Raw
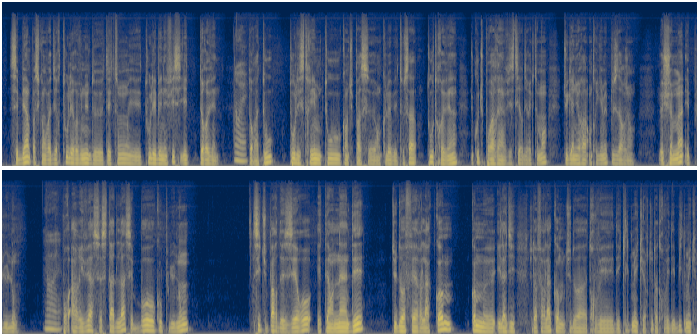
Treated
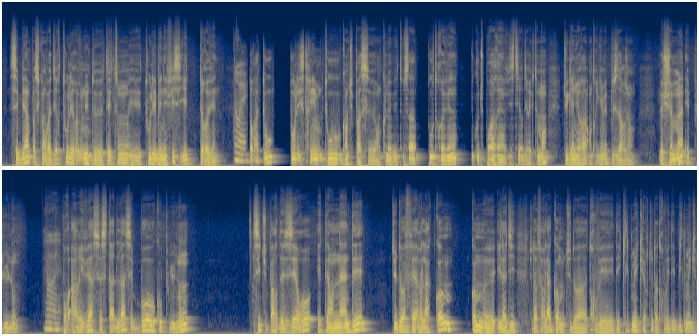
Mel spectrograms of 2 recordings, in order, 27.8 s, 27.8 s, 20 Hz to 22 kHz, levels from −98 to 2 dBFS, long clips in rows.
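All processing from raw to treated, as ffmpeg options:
-filter_complex "[0:a]asettb=1/sr,asplit=3[a][b][c];[a]atrim=end=4.734[d];[b]atrim=start=4.73:end=6.38,asetpts=PTS-STARTPTS,afade=t=in:d=0.004:c=qsin,afade=t=out:st=1.646:d=0.004:c=qsin,agate=range=-39dB:threshold=-38dB:ratio=16:release=100:detection=peak,highpass=f=140:w=0.5412,highpass=f=140:w=1.3066,equalizer=f=340:t=q:w=4:g=-6,equalizer=f=710:t=q:w=4:g=3,equalizer=f=2.4k:t=q:w=4:g=6,equalizer=f=3.9k:t=q:w=4:g=-7,lowpass=f=6.2k:w=0.5412,lowpass=f=6.2k:w=1.3066[e];[c]atrim=start=6.376[f];[d][e]acrossfade=d=0.004:c1=hsin:c2=qsin[g];[g][f]acrossfade=d=0.004:c1=qsin:c2=hsin,asettb=1/sr,asplit=3[h][i][j];[h]atrim=end=7.664[k];[i]atrim=start=7.66:end=10.45,asetpts=PTS-STARTPTS,afade=t=in:d=0.004:c=qsin,afade=t=out:st=2.786:d=0.004:c=qsin,equalizer=f=1.6k:t=o:w=1.5:g=-11.5,aecho=1:1:4.1:0.68,atrim=end_sample=123039,agate=range=-33dB:threshold=-32dB:ratio=3:release=100:detection=peak[l];[j]atrim=start=10.446[m];[k][l]acrossfade=d=0.004:c1=hsin:c2=qsin[n];[n][m]acrossfade=d=0.004:c1=qsin:c2=hsin,lowpass=5k,bandreject=f=50:t=h:w=6,bandreject=f=100:t=h:w=6,bandreject=f=150:t=h:w=6,bandreject=f=200:t=h:w=6,bandreject=f=250:t=h:w=6,bandreject=f=300:t=h:w=6,bandreject=f=350:t=h:w=6,bandreject=f=400:t=h:w=6,alimiter=level_in=11dB:limit=-1dB:release=50:level=0:latency=1,volume=-1dB"

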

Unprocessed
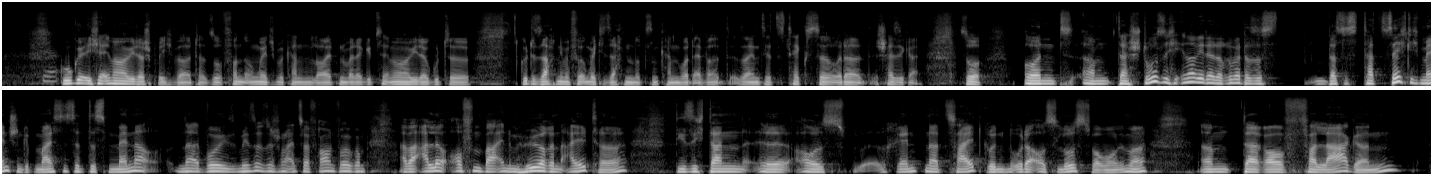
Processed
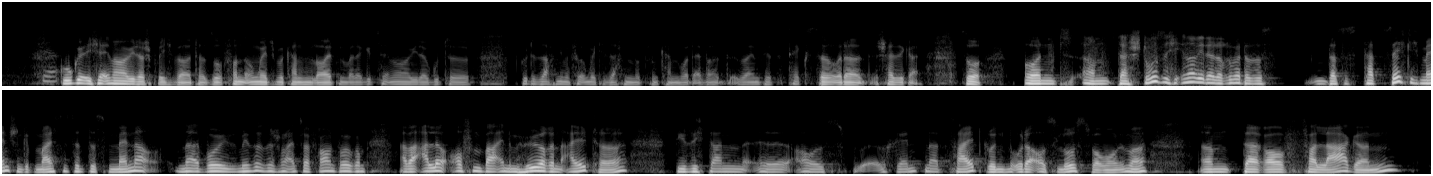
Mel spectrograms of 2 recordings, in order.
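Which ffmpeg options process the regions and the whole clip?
-filter_complex "[0:a]asettb=1/sr,asplit=3[a][b][c];[a]atrim=end=3.324[d];[b]atrim=start=3.32:end=8.2,asetpts=PTS-STARTPTS,afade=t=in:d=0.004:c=qsin,afade=t=out:st=4.876:d=0.004:c=qsin,acompressor=threshold=-38dB:ratio=2:attack=3.2:release=140:knee=1:detection=peak,agate=range=-14dB:threshold=-50dB:ratio=16:release=100:detection=peak[e];[c]atrim=start=8.196[f];[d][e]acrossfade=d=0.004:c1=hsin:c2=qsin[g];[g][f]acrossfade=d=0.004:c1=qsin:c2=hsin,asettb=1/sr,asplit=3[h][i][j];[h]atrim=end=10.464[k];[i]atrim=start=10.46:end=12.26,asetpts=PTS-STARTPTS,afade=t=in:d=0.004:c=qsin,afade=t=out:st=1.796:d=0.004:c=qsin,lowpass=f=3.8k:t=q:w=6.1,acrusher=bits=5:mode=log:mix=0:aa=0.000001[l];[j]atrim=start=12.256[m];[k][l]acrossfade=d=0.004:c1=hsin:c2=qsin[n];[n][m]acrossfade=d=0.004:c1=qsin:c2=hsin,asettb=1/sr,asplit=3[o][p][q];[o]atrim=end=21.274[r];[p]atrim=start=21.27:end=23.85,asetpts=PTS-STARTPTS,afade=t=in:d=0.004:c=qsin,afade=t=out:st=2.576:d=0.004:c=qsin,acompressor=threshold=-24dB:ratio=3:attack=3.2:release=140:knee=1:detection=peak,highshelf=f=2.6k:g=-10[s];[q]atrim=start=23.846[t];[r][s]acrossfade=d=0.004:c1=hsin:c2=qsin[u];[u][t]acrossfade=d=0.004:c1=qsin:c2=hsin,agate=range=-10dB:threshold=-46dB:ratio=16:detection=peak,lowpass=1.3k,volume=2.5dB"

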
